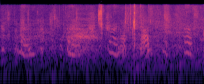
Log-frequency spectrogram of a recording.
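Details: Two-day-old puppies from the Gemma x Dublin litter, delivered by C-section, squeak while feeding from their mother; thin arched whimpers rise and fall in short bursts, several pups calling over one another, with some rustling.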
